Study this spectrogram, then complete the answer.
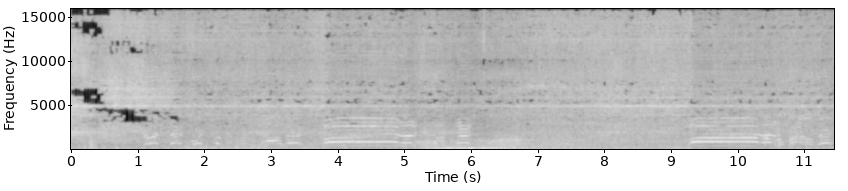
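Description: Several men sing loudly into microphones.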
